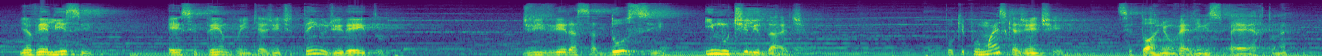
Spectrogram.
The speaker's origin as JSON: {"language": "Portuguese", "town": "Formiga", "region": "Minas Gerais", "country": "Brazil", "tie": "born or raised there", "said": "quando eu era criança, eu ficava encantado vendo lá em Formiga, na cidade onde eu nasci"}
